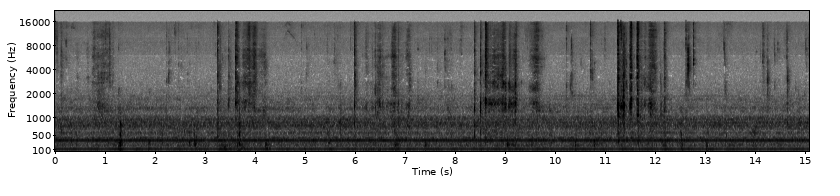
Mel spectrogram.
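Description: Quiet eating sounds: a metal spoon clicking and scraping in a plastic pudding cup, with soft mouth sounds, as scattered small clicks over a steady low hum. The clicks bunch up about halfway through and again about three quarters of the way through.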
